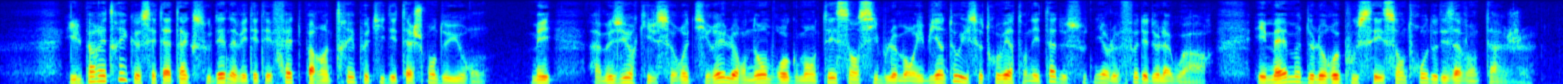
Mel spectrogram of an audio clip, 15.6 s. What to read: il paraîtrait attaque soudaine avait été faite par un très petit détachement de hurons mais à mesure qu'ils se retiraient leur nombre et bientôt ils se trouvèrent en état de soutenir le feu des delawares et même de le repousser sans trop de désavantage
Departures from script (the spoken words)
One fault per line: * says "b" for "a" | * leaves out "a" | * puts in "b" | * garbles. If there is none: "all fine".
* puts in "que cette"
* puts in "augmentait sensiblement"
